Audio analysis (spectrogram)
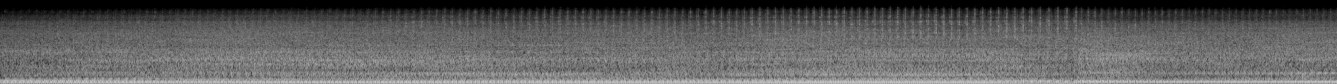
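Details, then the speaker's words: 2013 Subaru Impreza right after an engine swap following timing failure, first start: loud, lumpy, stumbling idle with wavering note and heavy smoke; massive misfire, possibly oil burning off, seems to clear up. "well we got it running didn't we poorly still get a massive misfire which is fun"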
